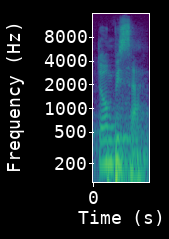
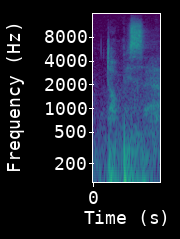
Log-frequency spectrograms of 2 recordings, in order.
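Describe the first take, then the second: First: Said in the usual way. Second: A breathy whispered repeat of "Don't be sad.". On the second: Shown as a demonstration. Comforting the crowd, a hushed whisper.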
